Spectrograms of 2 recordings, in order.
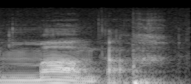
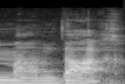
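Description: First: The stress is on the first syllable. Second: The stress is on the second syllable. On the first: The speaker calls it right. "التركيز دائما على أول جزء" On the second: The speaker calls it wrong. "وما بتقول ... وليس على dag"

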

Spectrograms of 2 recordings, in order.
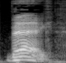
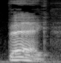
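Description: First: The name is said the native-sounding way. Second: The same.

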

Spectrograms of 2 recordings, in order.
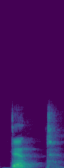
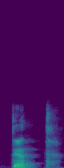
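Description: Both takes have the same delivery.

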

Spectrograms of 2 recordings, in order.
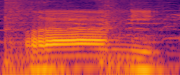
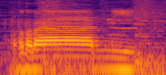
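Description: First: The R is lisped, with the tongue kept low. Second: The R is clear, with the tongue raised. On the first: This is how it was said in the past. The speaker calls it wrong. "dulu kan Rani" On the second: This is how it is said now. The speaker calls it right. "sekarang Rani. Aku usahakan lidahnya itu ke atas"

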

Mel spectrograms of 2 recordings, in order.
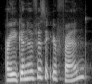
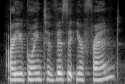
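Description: First: Going to is reduced to gonna, spoken faster. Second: Going to is said fully at a slower pace. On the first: "We'll speak faster and we'll use gonna" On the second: "Let's use go and be going to"

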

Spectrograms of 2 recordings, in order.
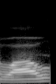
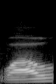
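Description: Both takes have the same delivery.

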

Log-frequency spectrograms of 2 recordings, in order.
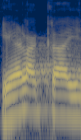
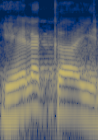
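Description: First: The middle consonant is not a plain 'l'. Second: The middle consonant is a plain 'l'. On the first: The speaker calls it wrong. "ஏலக்காய் என்று சொல்லக்கூடாது" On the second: The speaker calls it right. "லா லகரத்தை தான் சொல்ல வேண்டும்"

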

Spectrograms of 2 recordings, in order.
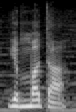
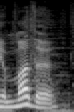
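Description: First: It is said in a Jamaican accent. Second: It is said in the speaker's ordinary accent. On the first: "I made it a Jamaican accent" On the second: "Instead of saying your mother"

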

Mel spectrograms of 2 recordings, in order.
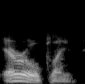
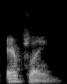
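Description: First: The word begins with an 'arrow' sound. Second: The word begins with an 'air' sound. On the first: It follows the written spelling. "If I pronounce this as I saw it" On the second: It follows everyday American speech. "We made it like how Americans were saying"

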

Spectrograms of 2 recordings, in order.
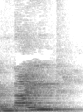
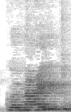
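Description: First: The word starts with an n sound. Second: The word starts with a k sound. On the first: This is the modern pronunciation. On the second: This is how it was said long ago.

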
